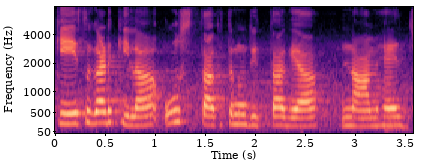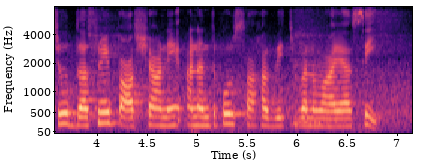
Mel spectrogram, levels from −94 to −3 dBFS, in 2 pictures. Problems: background sounds at intervals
